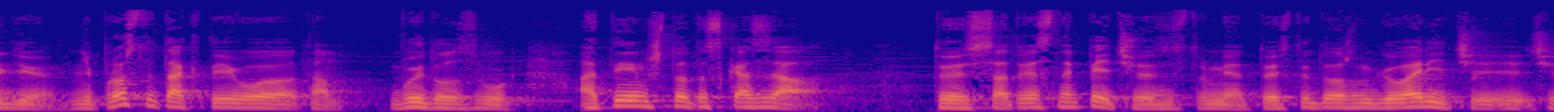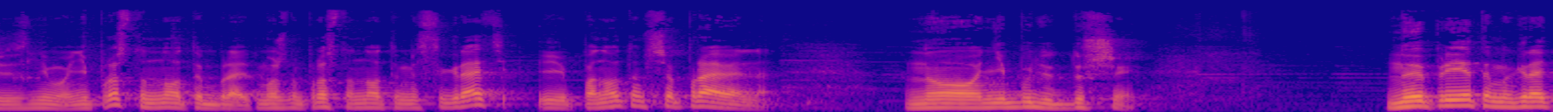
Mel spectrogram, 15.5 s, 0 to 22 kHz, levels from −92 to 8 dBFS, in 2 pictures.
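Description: From 0.24 s to 15.49 s, faint ticks recur about every 0.15 s. There are around a hundred of them, clearest where the sound is loud and bright. These are clock slip clicks, likely from two devices running on unmatched clocks. The regular spacing fits a clock error of roughly 150 ppm, with a single sample dropped or repeated at each slip.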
